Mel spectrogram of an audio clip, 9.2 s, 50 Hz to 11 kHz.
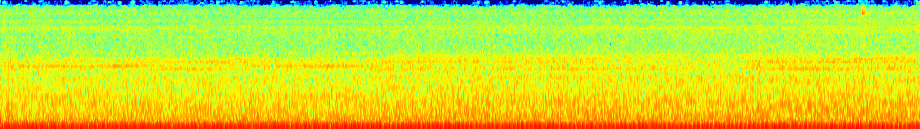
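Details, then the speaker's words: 1991 Ford Bronco during restoration, timing set: smooth, even low idle with deep rumble, no knocks or misses, about 850–900 rpm; owner happy with it. "I definitely like the idle a lot better it's down about about 900 I would wouldn't mind if it was a little lower but I can live with that"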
